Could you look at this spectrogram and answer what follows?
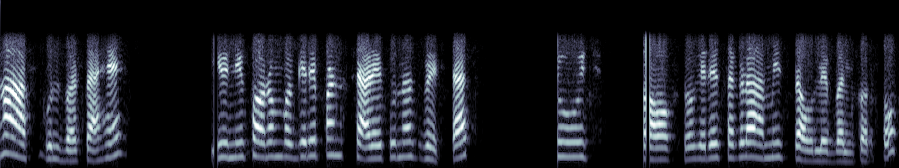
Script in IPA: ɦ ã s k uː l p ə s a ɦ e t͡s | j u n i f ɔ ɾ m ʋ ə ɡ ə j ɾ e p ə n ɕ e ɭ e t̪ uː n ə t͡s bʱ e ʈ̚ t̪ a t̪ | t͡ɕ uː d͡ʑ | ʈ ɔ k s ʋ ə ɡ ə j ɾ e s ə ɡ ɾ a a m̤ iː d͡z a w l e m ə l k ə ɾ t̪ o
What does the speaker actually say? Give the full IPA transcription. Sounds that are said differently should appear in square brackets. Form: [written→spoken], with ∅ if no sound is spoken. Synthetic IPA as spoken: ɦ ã s k uː l [p→b] ə s a ɦ e [t͡s→∅] | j u n i f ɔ ɾ m ʋ ə ɡ ə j ɾ e p ə [n→ɳ] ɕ [e→a] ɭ e t̪ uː n ə t͡s bʱ e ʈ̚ t̪ a t̪ | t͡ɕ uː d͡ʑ | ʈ ɔ k s ʋ ə ɡ ə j ɾ e s ə ɡ [ɾ→ɭ] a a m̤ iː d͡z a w l e [m→b] ə l k ə ɾ t̪ o

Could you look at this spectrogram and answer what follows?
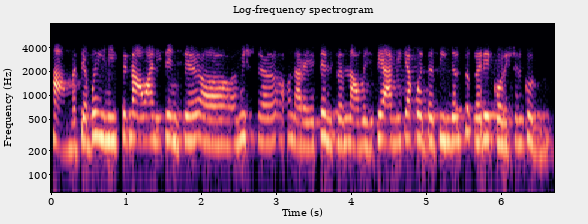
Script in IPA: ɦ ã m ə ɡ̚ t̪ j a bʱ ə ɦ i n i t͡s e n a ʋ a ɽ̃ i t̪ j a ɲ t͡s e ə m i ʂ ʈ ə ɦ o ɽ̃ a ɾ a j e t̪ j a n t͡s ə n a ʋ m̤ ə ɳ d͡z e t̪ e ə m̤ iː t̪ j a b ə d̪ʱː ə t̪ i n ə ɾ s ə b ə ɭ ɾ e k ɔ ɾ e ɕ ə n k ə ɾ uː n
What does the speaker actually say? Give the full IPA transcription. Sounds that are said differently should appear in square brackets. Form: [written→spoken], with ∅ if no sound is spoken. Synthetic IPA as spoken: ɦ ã m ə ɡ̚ t̪ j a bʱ ə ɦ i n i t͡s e n a ʋ a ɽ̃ i t̪ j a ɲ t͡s e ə m i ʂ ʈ ə ɦ o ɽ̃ a ɾ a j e t̪ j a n t͡s ə n a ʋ m̤ ə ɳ d͡z e t̪ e [ə→a] m̤ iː t̪ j a [b→p] ə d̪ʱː ə t̪ i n ə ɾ s ə [b→ɡ] ə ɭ ɾ e k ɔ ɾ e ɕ ə n k ə ɾ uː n

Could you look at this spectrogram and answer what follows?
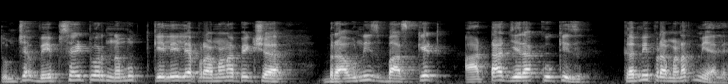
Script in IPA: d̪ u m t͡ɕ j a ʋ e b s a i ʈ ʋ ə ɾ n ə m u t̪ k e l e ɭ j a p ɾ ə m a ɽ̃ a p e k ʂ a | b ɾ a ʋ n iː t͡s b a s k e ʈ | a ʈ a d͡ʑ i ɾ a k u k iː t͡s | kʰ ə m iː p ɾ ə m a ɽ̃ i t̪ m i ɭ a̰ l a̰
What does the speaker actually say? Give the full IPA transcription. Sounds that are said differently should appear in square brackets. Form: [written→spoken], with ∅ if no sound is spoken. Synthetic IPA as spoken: [d̪→t̪] u m t͡ɕ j a ʋ e b s a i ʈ ʋ ə ɾ n ə m u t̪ k e l e [ɭ→l] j a p ɾ ə m a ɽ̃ a p e k ʂ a | b ɾ a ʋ n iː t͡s b a s k e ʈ | a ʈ a d͡ʑ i ɾ a k u k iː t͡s | [kʰ→k] ə m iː p ɾ ə m a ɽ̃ [i→a] t̪ m i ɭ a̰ l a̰

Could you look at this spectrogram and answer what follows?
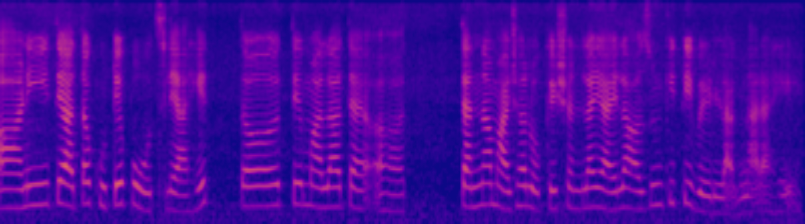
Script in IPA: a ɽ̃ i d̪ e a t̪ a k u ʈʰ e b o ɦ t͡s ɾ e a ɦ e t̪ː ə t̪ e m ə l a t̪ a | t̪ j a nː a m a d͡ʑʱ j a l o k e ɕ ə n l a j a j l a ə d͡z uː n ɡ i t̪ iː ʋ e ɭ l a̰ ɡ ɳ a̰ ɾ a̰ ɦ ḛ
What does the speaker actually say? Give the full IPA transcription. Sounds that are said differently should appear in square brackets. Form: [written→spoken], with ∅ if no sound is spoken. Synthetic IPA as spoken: a ɽ̃ i [d̪→t̪] e a t̪ a k u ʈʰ e [b→p] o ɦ t͡s [ɾ→l] e a ɦ e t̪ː ə t̪ e m ə l a t̪ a | t̪ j a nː a m a d͡ʑʱ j a l o k e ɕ ə n l a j a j l a ə d͡z uː n [ɡ→k] i t̪ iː ʋ e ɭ l a̰ ɡ ɳ a̰ ɾ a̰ ɦ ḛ

